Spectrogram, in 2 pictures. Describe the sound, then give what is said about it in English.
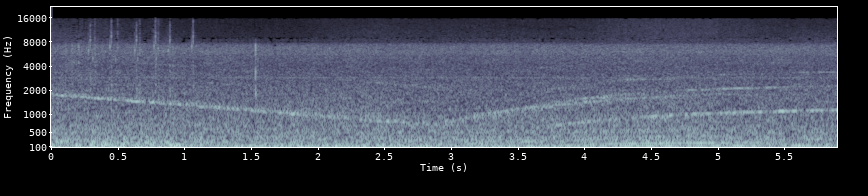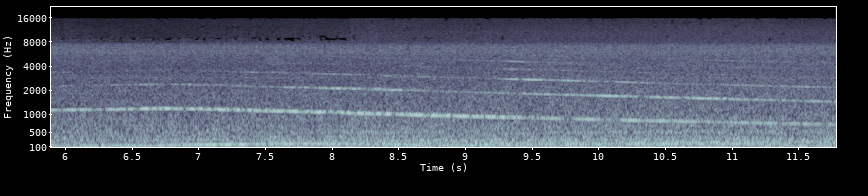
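A fire truck siren wails in slow rising and falling sweeps, loud, over a constant heavy rumble of engine and road noise, with no voices. “He's driving a fire truck.”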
